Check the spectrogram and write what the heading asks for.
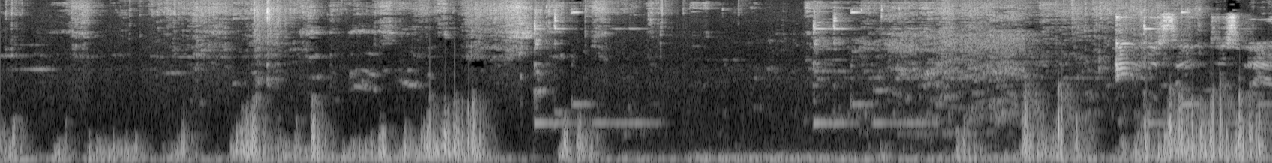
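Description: A car's low, steady rumble heard from inside the cabin while driving slowly, with indistinct voices over it. Two brief high tones sound near the middle.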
